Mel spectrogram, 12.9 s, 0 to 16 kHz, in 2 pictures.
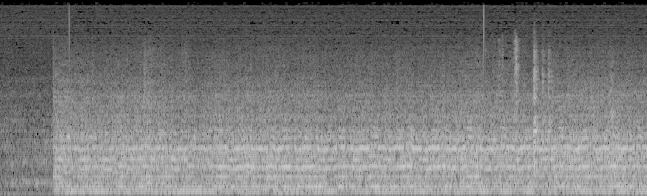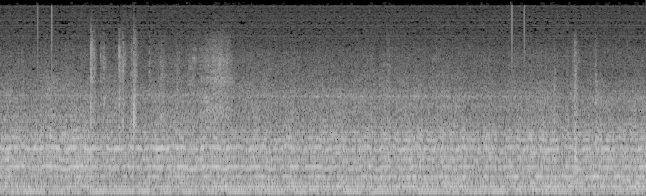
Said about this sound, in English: We're inside Joel Nystrom's 67 Hemi GTX.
